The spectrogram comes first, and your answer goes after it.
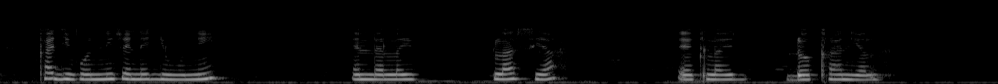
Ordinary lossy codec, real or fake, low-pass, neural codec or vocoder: none; real; 5.4 kHz; none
